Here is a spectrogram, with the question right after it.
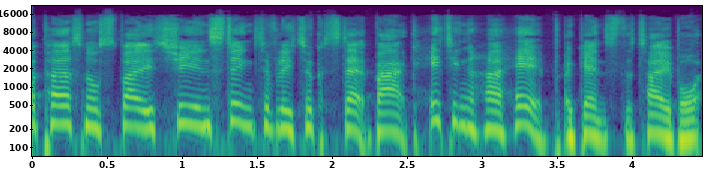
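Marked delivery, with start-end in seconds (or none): none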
